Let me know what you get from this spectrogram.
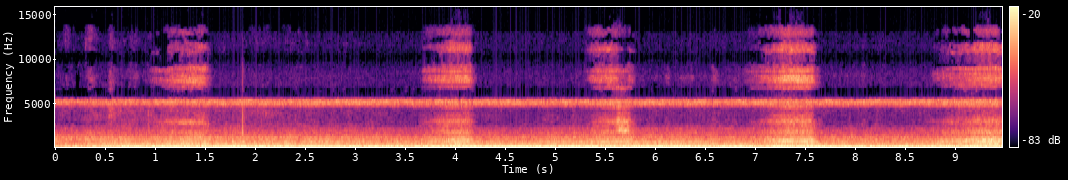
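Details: Siberian Husky puppy snoring while asleep; a steady low rumbling breath fills the recording, with soft brighter puffs recurring roughly every one and a half seconds.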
